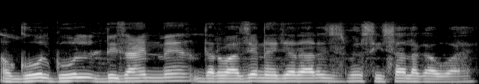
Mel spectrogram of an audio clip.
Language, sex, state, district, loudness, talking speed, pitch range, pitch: Hindi, male, Uttar Pradesh, Lucknow, -14 LUFS, 165 wpm, 135-150 Hz, 145 Hz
